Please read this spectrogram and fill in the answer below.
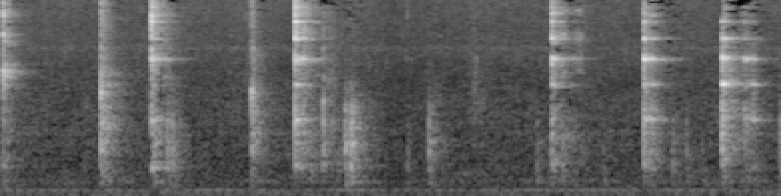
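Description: A metal spoon clinking against a white bowl while stirring yogurt raita: about eleven sharp, irregular clinks, two or three a second, each with a brief ring.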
